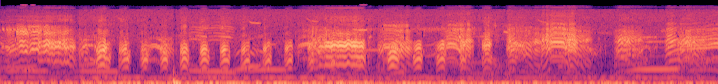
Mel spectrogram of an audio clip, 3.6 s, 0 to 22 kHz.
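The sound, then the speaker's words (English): A chorus of 16 male prairie grouse calling on a lek on a cold prairie at sunrise as they strut, jump and spar over territories, with overlapping cackles, whoops and honking notes layered over a low steady hum, continuous throughout. “The male birds square off, strutting, jumping into the air, doing backward somersaults, marking their tiny territories, and slashing at their rivals.”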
